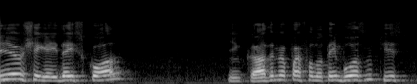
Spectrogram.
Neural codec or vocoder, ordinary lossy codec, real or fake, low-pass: none; none; real; none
